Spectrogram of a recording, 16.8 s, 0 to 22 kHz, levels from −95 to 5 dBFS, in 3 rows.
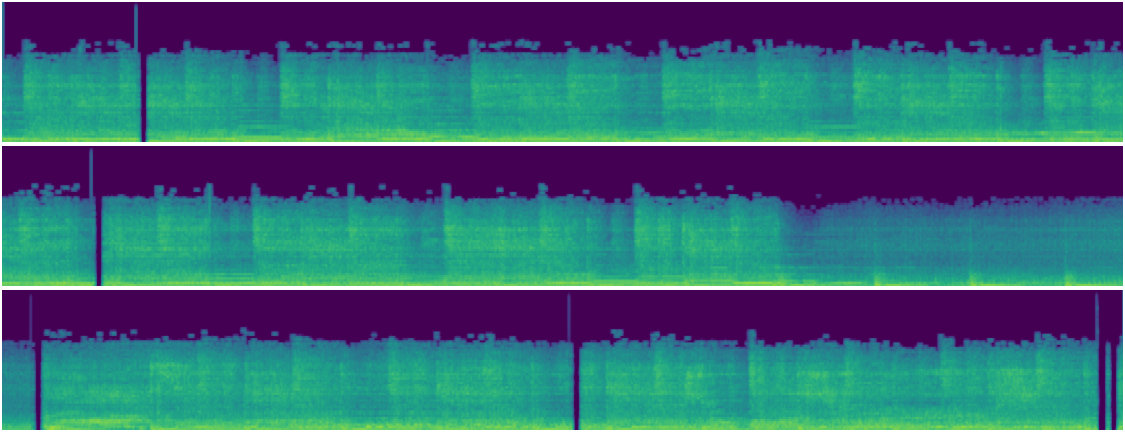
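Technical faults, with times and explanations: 0.64–0.74 s, 6.02–6.12 s, 11.33–11.42 s, 14.02–14.11 s and 16.65–16.80 s: damaged data in a compressed stream. Each burst, roughly a tenth of a second (the last about 0.14 s), is corrupted bytes the decoder cannot read correctly, so it outputs garbled frames and loses sync until it finds the next valid frame header. This produces a short chirp or blip in place of the sound.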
